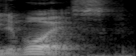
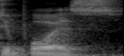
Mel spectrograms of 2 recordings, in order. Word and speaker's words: Du Bois: from harvard after w.b du bois which he pronounced his last name to voice i always have to remind myself because i want to read it as dubois but he pronounced it two boys so b du bois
